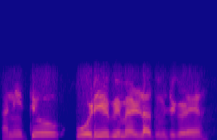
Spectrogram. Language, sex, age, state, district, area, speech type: Goan Konkani, male, 30-45, Goa, Canacona, rural, conversation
